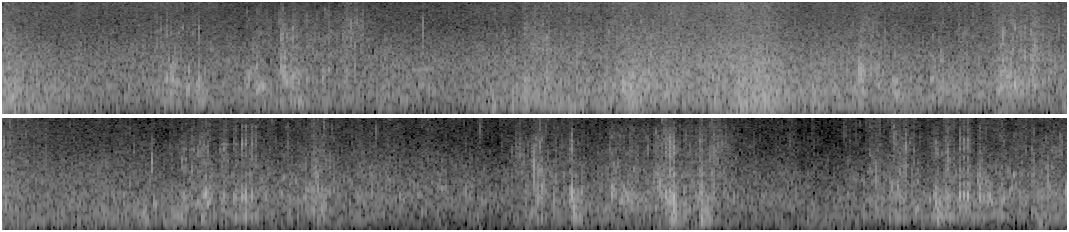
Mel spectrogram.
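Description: A small rowing boat with a reddish-brown hull glides steadily over the water in the evening sun, its oars striking the surface, with continuous splashing and lapping waves against the hull and soft wind in the background. No voices are present.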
